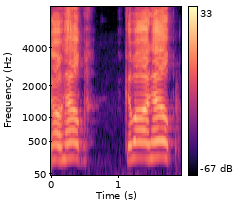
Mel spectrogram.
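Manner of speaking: limp, unconvincing, half-hearted, very high, drawn-out yell. Mocking an actor's yelling in a scene; mocking an unconvincing yell for help. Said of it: "the way he was yelling in the scene was not convincing".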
